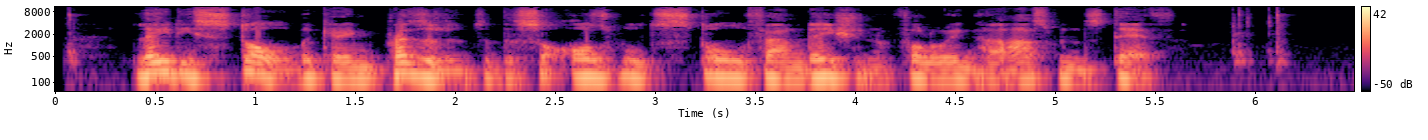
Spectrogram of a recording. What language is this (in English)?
English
